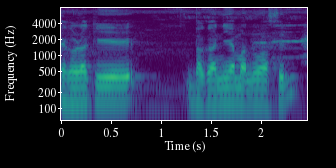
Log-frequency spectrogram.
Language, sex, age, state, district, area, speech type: Assamese, male, 45-60, Assam, Dibrugarh, rural, spontaneous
